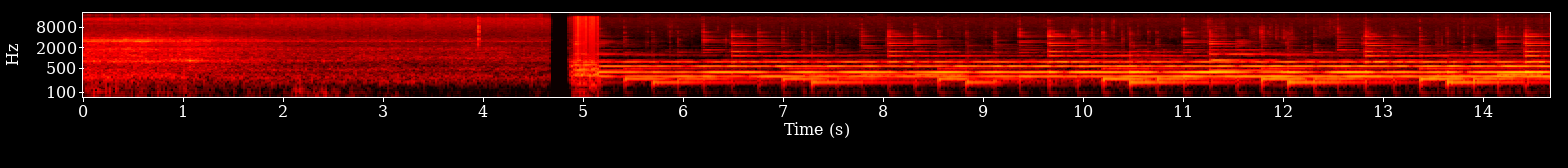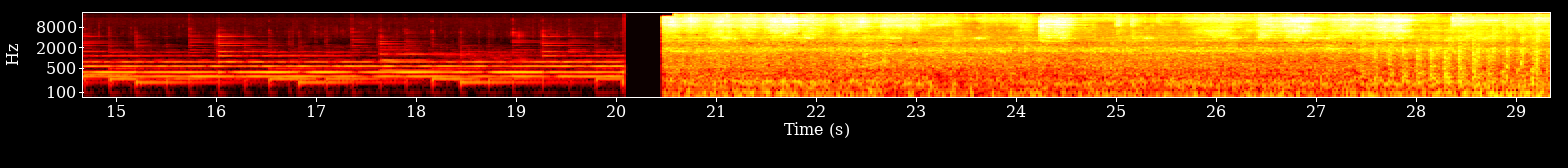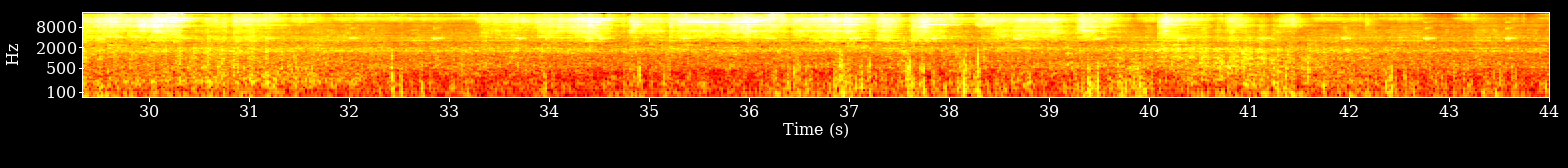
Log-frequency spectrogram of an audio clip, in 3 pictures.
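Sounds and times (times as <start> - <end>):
train wheels rumbling on rail: 20.5 - 44.0.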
